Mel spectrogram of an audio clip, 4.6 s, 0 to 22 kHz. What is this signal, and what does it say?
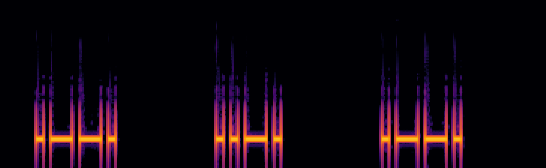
Morse code, heard as a keyed tone, about 20 wpm, spaced as for 8 wpm, 700 Hz. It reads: PFP
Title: 184 Lesson 30e - Letter b - Three Characters 20wpm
